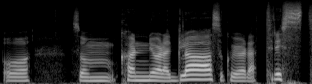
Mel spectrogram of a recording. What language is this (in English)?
Norwegian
